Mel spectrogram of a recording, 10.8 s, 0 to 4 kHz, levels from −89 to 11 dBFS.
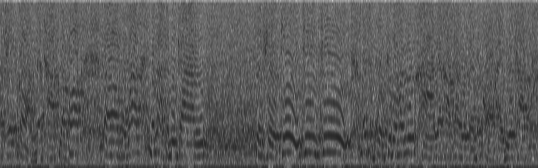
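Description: Companded audio read as linear runs throughout this speech clip: A-law bytes are played as plain 8-bit samples without expansion, giving loud, buzzy distortion and heavy noise in pauses, over a 4 kHz telephone band.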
